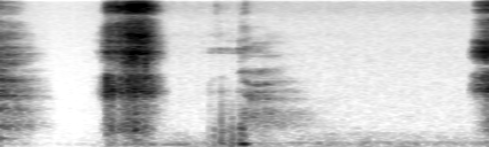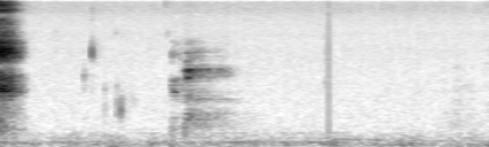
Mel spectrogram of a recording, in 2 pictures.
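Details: Morning sneezing with a runny, congested nose: two explosive sneezes followed by wet sniffling and snuffly breaths.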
